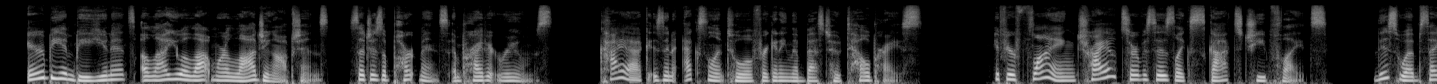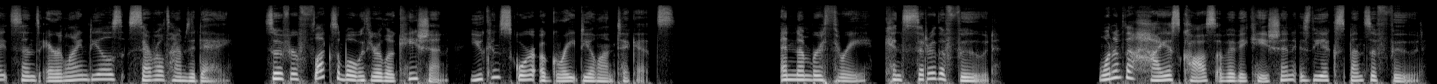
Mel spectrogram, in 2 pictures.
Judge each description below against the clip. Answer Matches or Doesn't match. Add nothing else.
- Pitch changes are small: Doesn't match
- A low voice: Doesn't match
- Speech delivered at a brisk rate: Doesn't match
